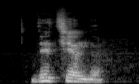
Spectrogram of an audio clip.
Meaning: first/third-person singular present subjunctive of détenir
- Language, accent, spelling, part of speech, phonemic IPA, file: French, Canada, détienne, verb, /de.tjɛn/, LL-Q150 (fra)-détienne.wav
